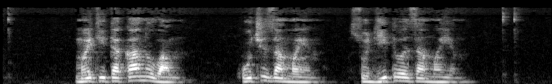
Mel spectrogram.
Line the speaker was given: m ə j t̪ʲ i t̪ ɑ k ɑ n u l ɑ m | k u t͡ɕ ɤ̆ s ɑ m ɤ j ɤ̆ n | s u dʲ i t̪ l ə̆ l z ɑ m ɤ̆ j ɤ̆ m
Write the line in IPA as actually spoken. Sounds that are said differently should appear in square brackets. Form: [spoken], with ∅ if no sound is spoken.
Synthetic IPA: m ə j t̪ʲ i t̪ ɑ k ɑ n u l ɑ m | k u t͡ɕ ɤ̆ [z] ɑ m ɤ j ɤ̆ [m] | s u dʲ i t̪ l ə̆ [∅] z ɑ m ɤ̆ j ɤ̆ m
